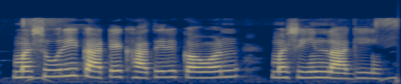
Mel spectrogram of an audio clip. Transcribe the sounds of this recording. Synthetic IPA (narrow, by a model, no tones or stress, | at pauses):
məʃuːɾikaːʈekʰaːt̪ɪɾkəʋən | məʃiːnlaːɡiː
